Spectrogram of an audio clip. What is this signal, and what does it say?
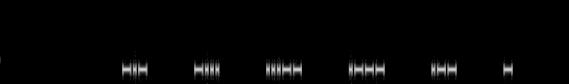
Morse code, heard as a keyed tone, about 44 wpm, spaced as for 15 wpm, 700 Hz. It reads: KB3JWT
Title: USA Call Signs - 6 Characters - 6x Character Spacing - 45wpm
